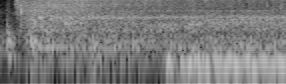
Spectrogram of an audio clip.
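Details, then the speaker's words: Jayco RV water pump that had run without pumping water, now primed after a switch fix; water rushes from the tap while a steady low pump hum starts and holds even, and the pump stops when the water is shut off; normal running. "that sound when i stop the water the pump stop and that's the way it should work"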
